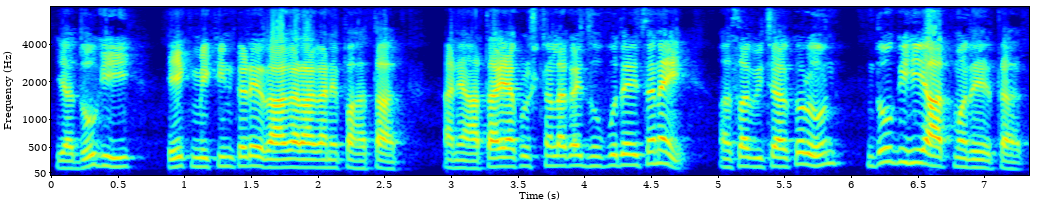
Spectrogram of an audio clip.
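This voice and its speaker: A man retelling a TV serial episode in lively storytelling style. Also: fairly high pitch, a little fast. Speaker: serial recap narrator.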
